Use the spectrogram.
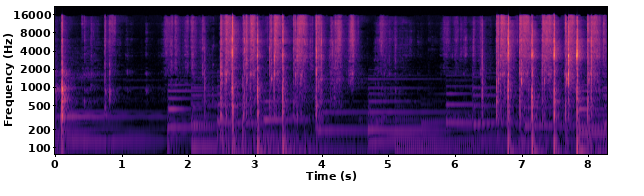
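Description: Tarot cards are shuffled by hand in crisp, riffling bursts and light taps, close and clear over soft sustained background music, with no talking.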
